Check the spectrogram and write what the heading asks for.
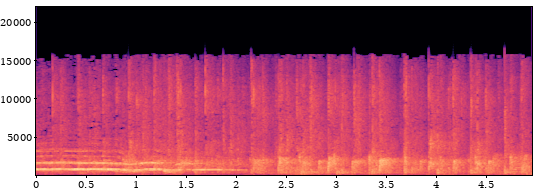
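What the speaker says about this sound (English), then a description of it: "Yeah, clap your hands for that." A comedy club crowd at a Brantford showcase at The Rose and Thistle claps and applauds. Dense, steady clapping fills the room, rising after a brief tonal sound at the start and carrying on loudly to the end.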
